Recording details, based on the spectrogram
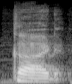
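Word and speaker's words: guard: For example guys, गार्ड। अब गार्ड में देखो गाइस, जी के बाद यू आया हुआ है तो यू साइलेंट है।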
